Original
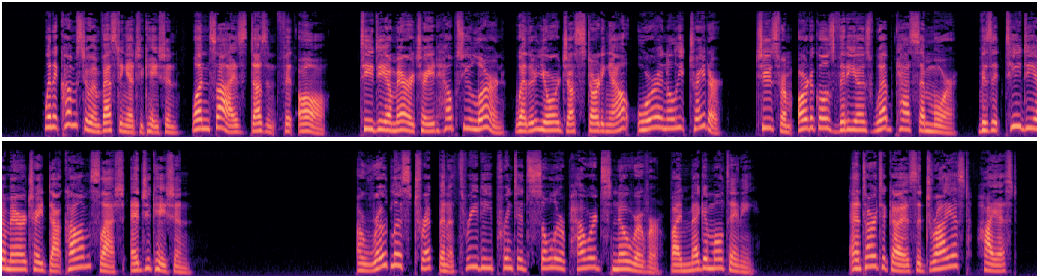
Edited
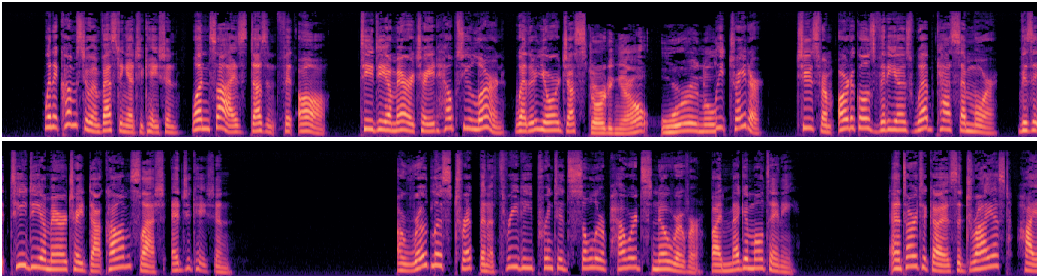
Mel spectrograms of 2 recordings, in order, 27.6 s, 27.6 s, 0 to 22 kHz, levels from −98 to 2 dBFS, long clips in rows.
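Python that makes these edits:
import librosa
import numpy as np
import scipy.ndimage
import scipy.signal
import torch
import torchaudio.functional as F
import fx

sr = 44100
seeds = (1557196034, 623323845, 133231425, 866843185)

y = fx.edit(x, sr, fx.speed_span(start_s=7.78, length_s=1.2, speed=0.69),
    fx.fade_out_to(start_s=15.27, length_s=0.84, floor_db=-17.5), tone=tone)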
